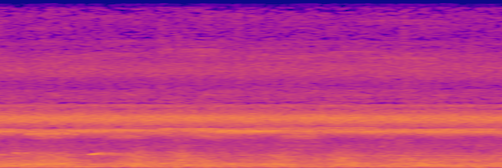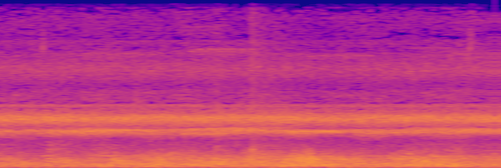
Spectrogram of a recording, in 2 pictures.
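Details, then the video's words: Backyard crickets on a Virginia summer night keep up a continuous shrill trilling drone, partly masked by louder mid-range background noise that swells slightly near the end. "Crickets Chirping Summer Night in Virginia"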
